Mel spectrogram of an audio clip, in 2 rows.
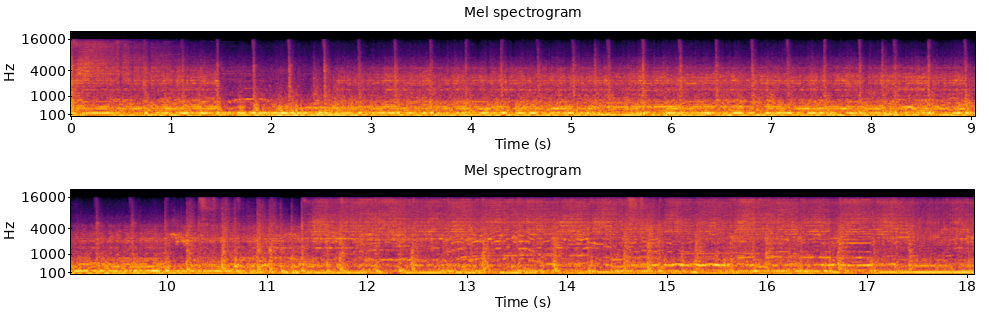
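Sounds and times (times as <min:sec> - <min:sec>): distorted electric guitar: 0:00.0 - 0:18.0
drum kit with cymbals and snare: 0:00.0 - 0:18.0
electric bass: 0:00.0 - 0:18.0.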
